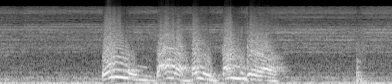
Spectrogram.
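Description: A train horn blares loudly in several short blasts.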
